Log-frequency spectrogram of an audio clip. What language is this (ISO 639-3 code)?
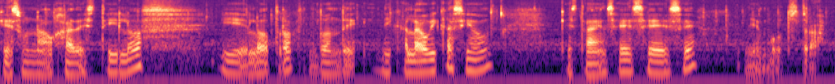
spa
